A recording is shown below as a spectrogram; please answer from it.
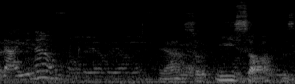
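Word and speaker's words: Aesop: that we actually pronounced ESOP so the a is actually silent which is a little bit tricky but now you know yeah so ESOP is how said and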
